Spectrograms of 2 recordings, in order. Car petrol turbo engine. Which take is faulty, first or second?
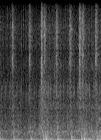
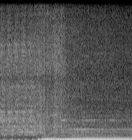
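first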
